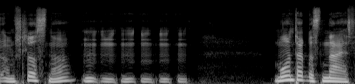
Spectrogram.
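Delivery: normal talking voice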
